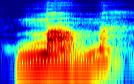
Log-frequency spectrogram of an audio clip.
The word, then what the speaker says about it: mum: Well, the British say mum. The Canadians, Americans, United States people say mom. They sound very similar, but if you pay attention, you can actually hear the difference between mom and mum.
